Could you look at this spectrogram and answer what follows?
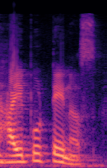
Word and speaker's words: hypotenuse: कुछ लोग बोलते हैं हाइपोटेनस और कुछ लोग बोलते हैं हाइपोटेन्यूस। तो आपको जो अच्छा लगे वो आप बोल सकते हैं, लेकिन ऐसे जो है हाइपोटेन्यूस जो है कहेंगे तो थोड़ा अच्छा रहेगा।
